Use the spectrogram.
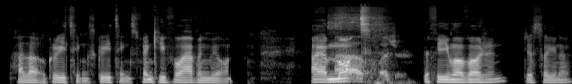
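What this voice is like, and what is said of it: Man's voice with a distinct accent. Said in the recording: “That's a dude voice, and it's awesome. I love your accent. ... you got a cool accent.”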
